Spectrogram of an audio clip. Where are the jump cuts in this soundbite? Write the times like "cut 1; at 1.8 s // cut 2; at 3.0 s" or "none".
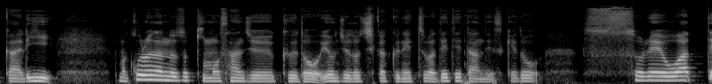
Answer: cut 1; at 2.0 s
